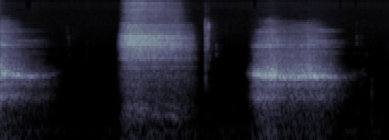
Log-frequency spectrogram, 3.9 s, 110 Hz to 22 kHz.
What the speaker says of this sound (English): Now we breathe through the nose 6 times.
